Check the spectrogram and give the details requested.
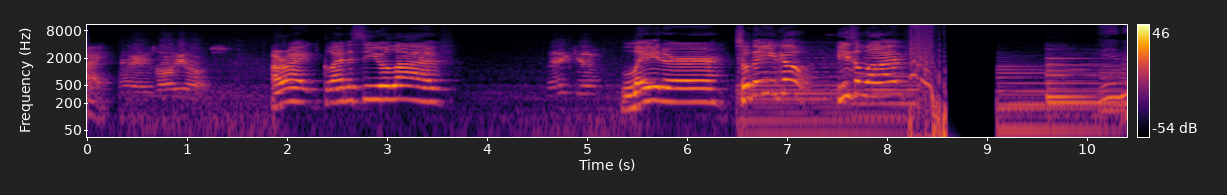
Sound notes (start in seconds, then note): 8.1 record scratches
